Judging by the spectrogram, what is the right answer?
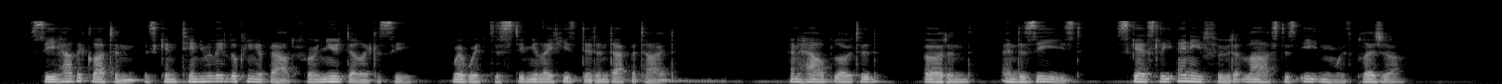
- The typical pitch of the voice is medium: No, low, 110 Hz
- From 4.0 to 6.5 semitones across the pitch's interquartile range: No, narrow, 2.6 semitones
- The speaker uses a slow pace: Yes, slow, 130 wpm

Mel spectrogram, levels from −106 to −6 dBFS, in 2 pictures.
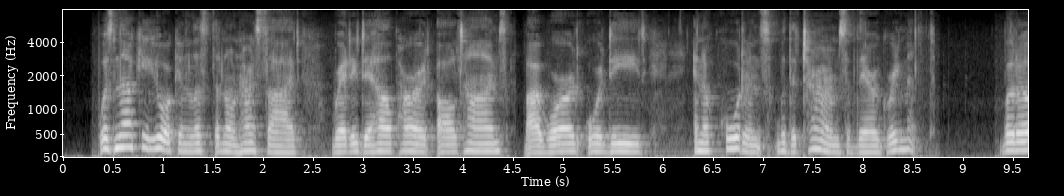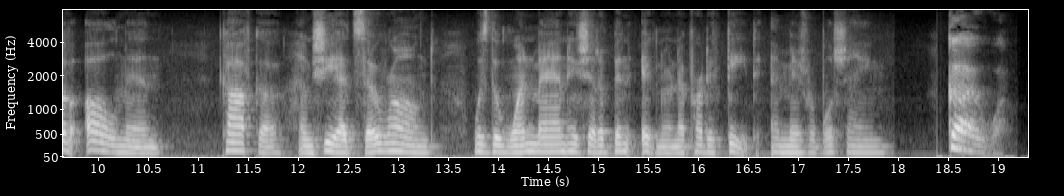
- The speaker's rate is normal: Yes, average, 160 wpm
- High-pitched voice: No, medium, 145 Hz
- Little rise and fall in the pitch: No, average, 3.2 semitones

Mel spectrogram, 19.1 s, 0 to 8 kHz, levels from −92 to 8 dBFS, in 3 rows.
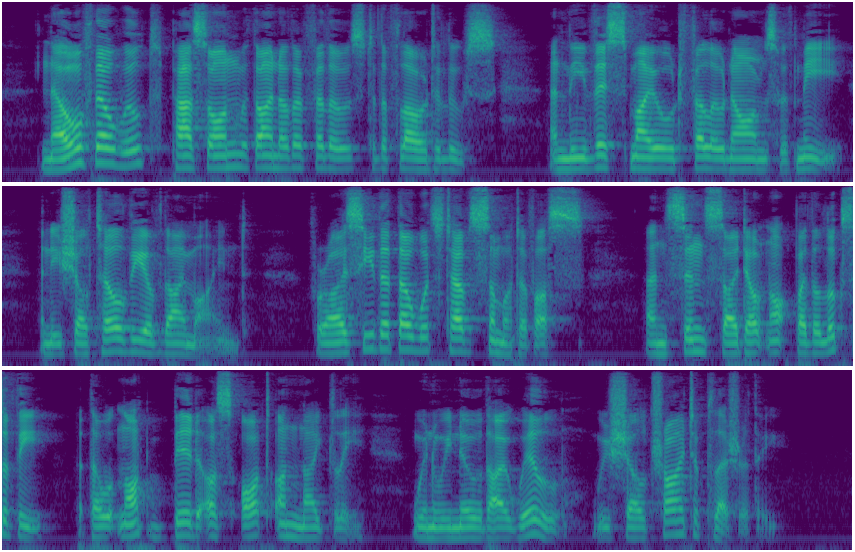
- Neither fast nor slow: No, fast, 225 wpm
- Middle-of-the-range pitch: Yes, medium, 145 Hz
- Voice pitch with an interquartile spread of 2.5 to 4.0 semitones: Yes, average, 3.0 semitones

